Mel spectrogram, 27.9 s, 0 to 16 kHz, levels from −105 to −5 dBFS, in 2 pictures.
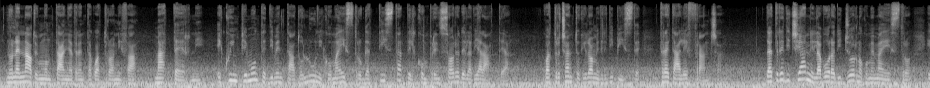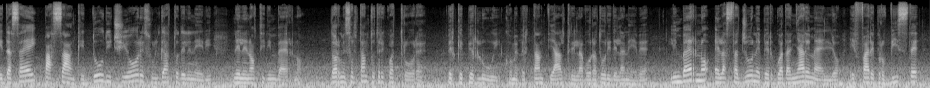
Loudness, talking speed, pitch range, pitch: -28 LUFS, 170 wpm, 120-150 Hz, 135 Hz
